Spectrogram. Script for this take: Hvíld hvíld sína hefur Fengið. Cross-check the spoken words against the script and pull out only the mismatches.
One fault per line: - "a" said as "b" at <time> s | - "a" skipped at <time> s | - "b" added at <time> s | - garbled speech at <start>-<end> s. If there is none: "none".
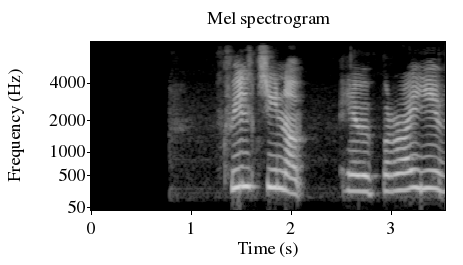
- "hvíld" skipped at 1.7 s
- "Bragi" added at 2.9 s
